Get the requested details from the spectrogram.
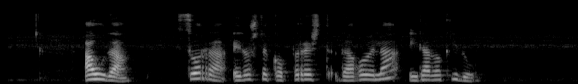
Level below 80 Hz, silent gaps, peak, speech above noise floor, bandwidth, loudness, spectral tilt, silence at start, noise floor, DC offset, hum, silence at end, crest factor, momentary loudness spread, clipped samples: -86 dBFS; none; -6 dBFS; 34 dB; 11.5 kHz; -30 LUFS; -4 dB/octave; 0.85 s; -63 dBFS; under 0.1%; none; 1.05 s; 24 dB; 17 LU; under 0.1%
